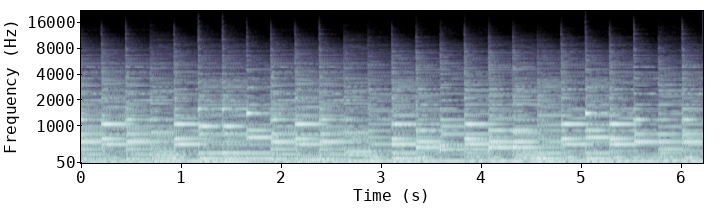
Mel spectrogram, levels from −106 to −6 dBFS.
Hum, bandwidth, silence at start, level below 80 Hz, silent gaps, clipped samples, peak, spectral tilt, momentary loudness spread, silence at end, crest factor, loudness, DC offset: none; 9 kHz; 0 s; -28 dBFS; none; under 0.1%; -6 dBFS; -7 dB/octave; 3 LU; 0 s; 12 dB; -19 LUFS; under 0.1%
